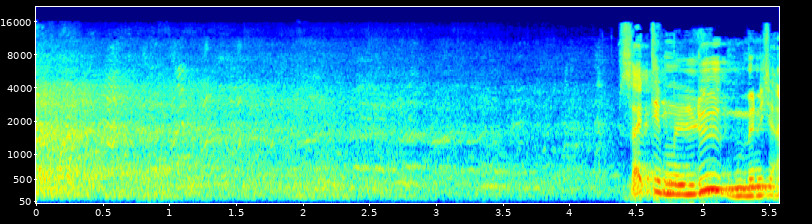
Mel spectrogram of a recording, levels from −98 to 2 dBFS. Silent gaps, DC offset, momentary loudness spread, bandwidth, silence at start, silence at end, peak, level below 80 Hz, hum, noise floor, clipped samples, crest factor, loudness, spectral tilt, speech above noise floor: none; under 0.1%; 26 LU; 16 kHz; 0 s; 0 s; -4 dBFS; -68 dBFS; none; -43 dBFS; under 0.1%; 18 dB; -20 LUFS; -4.5 dB/octave; 26 dB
